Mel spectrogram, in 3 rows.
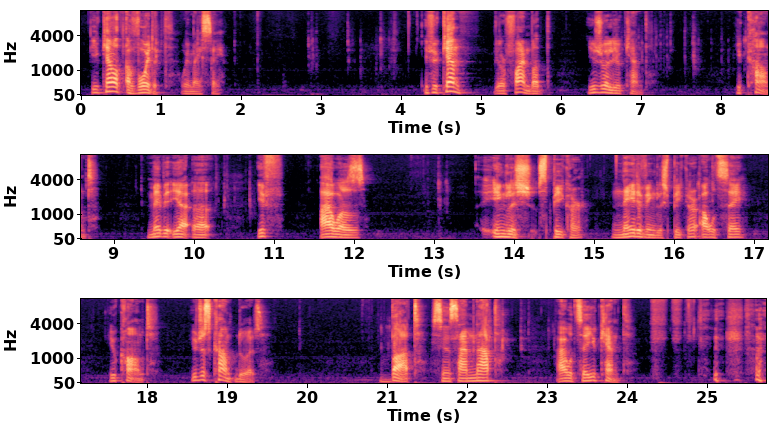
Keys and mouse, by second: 0.6 alt+shift+middle click, 0.8 ctrl+alt+middle click, 1.2 middle click, 4.4-6.5 drag, 6.6 ctrl+alt+middle click, 7.0 shift+middle click, 9.9 shift+middle click, 10.2 ctrl+alt+middle click, 15.3 click, 17.8-19.8 drag, 22.2 ctrl+Tab, 22.6 ctrl+alt+middle click.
